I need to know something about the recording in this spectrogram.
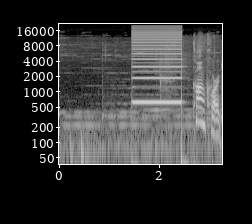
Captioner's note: buzzer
